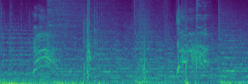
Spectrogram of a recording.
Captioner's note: grunts; screams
